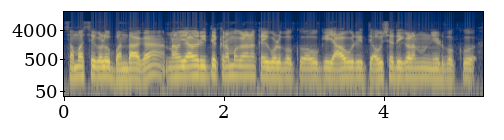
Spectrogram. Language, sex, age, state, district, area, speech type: Kannada, male, 30-45, Karnataka, Dharwad, rural, spontaneous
